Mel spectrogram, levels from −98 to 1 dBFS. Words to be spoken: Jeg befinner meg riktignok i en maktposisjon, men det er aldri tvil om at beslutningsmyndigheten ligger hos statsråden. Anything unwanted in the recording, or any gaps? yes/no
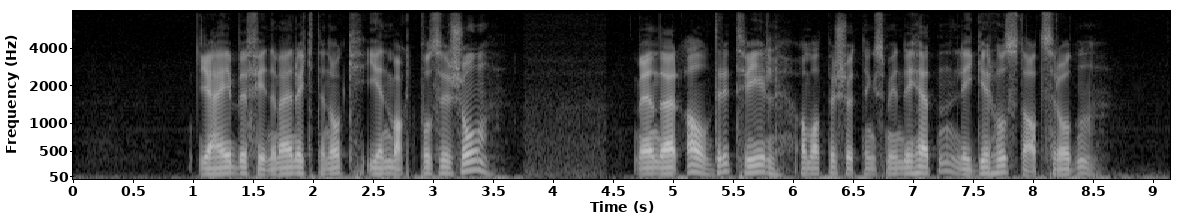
no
